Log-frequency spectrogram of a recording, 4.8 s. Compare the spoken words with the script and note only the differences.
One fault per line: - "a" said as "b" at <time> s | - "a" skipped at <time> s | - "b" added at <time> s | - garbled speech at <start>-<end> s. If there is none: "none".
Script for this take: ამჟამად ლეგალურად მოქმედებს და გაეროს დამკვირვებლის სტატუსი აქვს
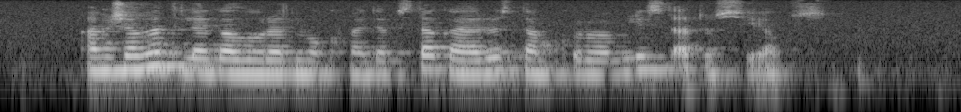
none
